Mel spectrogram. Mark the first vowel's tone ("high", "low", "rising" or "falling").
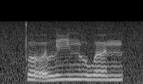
low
